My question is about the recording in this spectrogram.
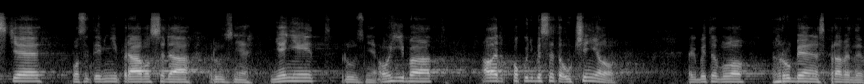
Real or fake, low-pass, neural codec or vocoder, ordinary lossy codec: real; 10.8 kHz; none; Opus, 16 kbps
